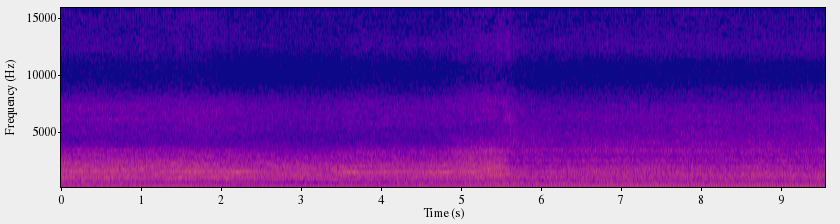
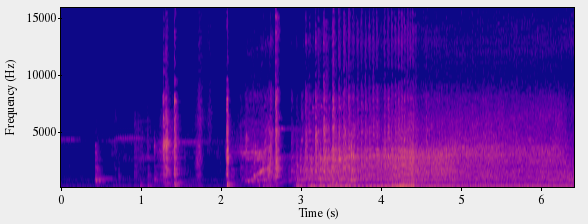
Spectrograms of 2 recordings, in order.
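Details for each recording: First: Generac GP6500 generator with the COSense module disconnected to stop it shutting down after starting: a steady, even drone with no surging or hunting, running normally, though it now can't be switched off. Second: Generac GB6500 generator with COSense: a few pulls, catches and runs steadily, then the CO-sensing module light flashes about three times and the engine quits; engine stalls shortly after starting due to a faulty CO sensor module.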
